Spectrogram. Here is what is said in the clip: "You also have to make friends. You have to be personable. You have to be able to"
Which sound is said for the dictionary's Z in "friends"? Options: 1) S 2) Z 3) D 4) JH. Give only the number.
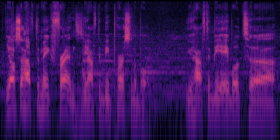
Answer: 2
